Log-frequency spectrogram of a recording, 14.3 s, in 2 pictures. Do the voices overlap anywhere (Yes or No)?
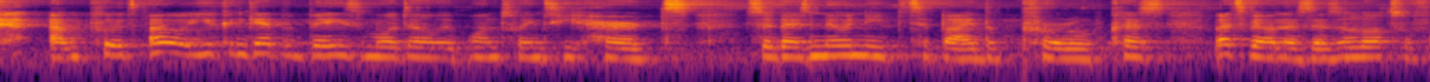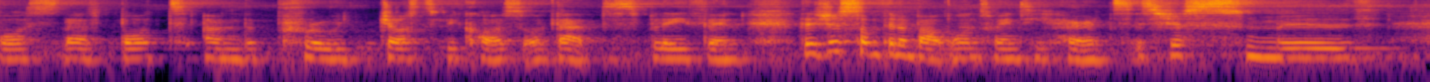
No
